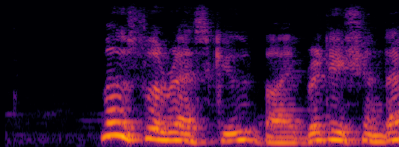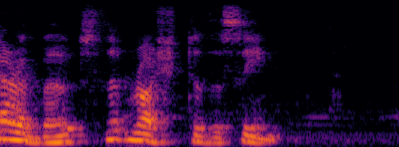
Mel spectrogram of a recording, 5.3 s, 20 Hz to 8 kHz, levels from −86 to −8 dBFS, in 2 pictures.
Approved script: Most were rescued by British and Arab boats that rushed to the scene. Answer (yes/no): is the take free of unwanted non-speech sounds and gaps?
yes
